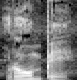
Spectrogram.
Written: roñpe

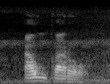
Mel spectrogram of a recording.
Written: raunkaro

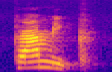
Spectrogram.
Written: kamik

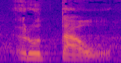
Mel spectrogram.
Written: rutau

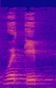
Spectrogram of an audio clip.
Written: wetip

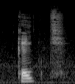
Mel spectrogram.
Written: queity

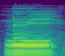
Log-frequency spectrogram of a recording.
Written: nwyi

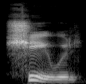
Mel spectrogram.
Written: xiwil

